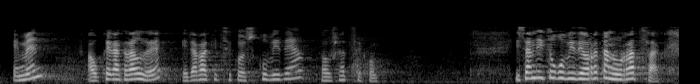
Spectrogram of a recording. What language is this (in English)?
Basque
